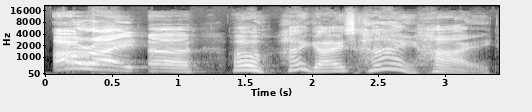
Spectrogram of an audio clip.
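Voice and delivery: high, sheepish hello; awkward nervous greeting. Retold or imitated. Comedian retelling walking in on [name], high nervous greeting. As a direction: squeak out a nervous hi.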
